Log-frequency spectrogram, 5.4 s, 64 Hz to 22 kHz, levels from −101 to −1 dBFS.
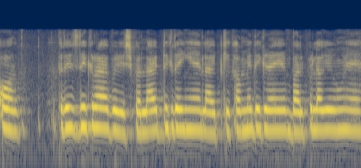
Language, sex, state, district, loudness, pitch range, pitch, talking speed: Hindi, male, Bihar, Sitamarhi, -14 LUFS, 235-255 Hz, 245 Hz, 255 wpm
